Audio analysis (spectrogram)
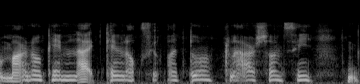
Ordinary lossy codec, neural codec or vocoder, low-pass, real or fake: AAC, 48 kbps; autoencoder, 22.05 kHz, a latent of 192 numbers a frame, VITS, trained on many speakers; 7.2 kHz; fake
